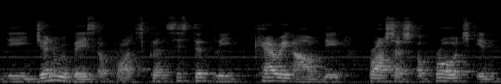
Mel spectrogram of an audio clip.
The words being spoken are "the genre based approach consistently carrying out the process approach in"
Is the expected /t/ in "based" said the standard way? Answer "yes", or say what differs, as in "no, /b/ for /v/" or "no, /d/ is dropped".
no, /t/ is dropped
